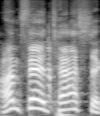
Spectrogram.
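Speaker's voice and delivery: put-on shrill shout, very loud and very high-pitched. Telling how a woman on a trail asked if they were okay, retelling a really loud yell. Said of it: "I like yelled it really loud".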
